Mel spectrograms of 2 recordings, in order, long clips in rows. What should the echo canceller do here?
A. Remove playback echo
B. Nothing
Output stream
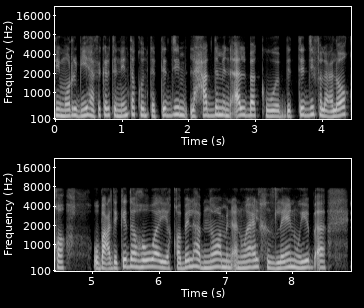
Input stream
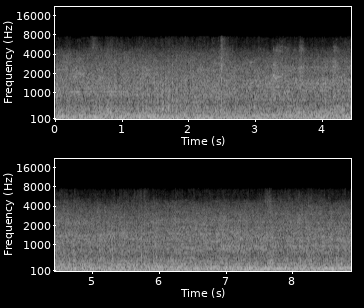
B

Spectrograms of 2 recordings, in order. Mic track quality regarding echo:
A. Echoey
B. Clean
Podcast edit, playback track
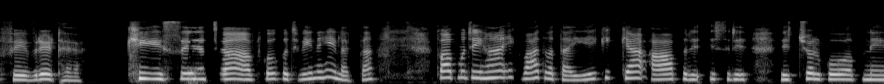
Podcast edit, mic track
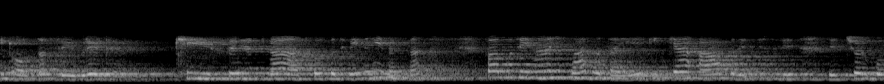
A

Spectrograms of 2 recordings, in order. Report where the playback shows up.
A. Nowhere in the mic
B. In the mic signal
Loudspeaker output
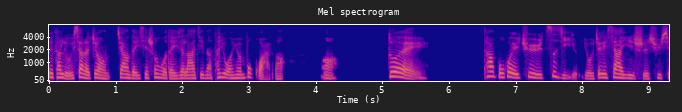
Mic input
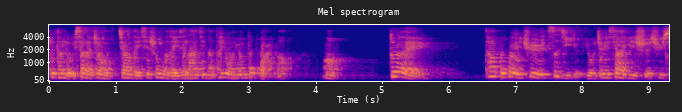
B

